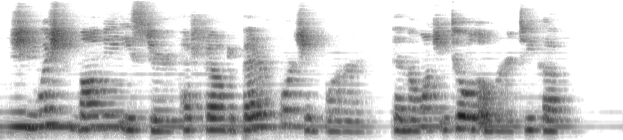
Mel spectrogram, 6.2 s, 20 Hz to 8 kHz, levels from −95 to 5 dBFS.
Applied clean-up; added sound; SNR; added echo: neural mask model DeepFilterNet 3.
